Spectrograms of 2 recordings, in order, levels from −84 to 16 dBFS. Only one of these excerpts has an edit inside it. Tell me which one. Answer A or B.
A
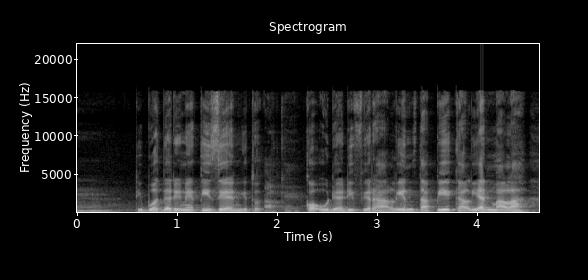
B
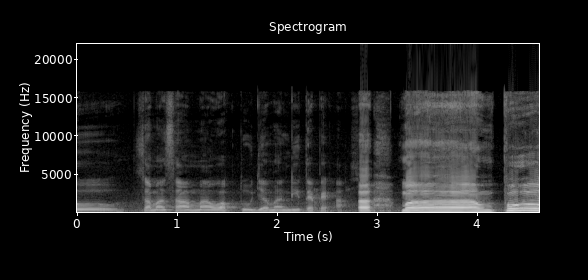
B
